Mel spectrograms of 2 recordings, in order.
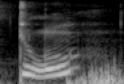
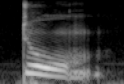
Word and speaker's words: tomb: This one is tomb, not tomb.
